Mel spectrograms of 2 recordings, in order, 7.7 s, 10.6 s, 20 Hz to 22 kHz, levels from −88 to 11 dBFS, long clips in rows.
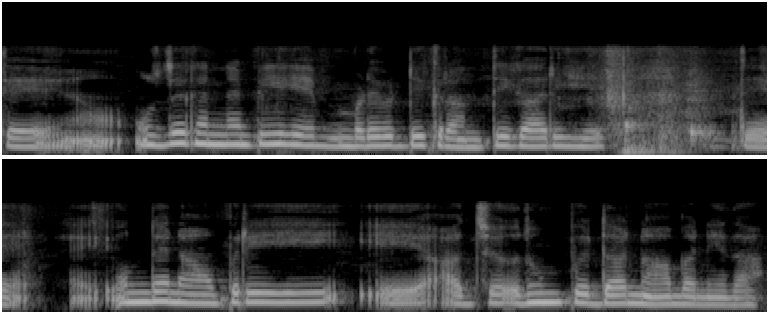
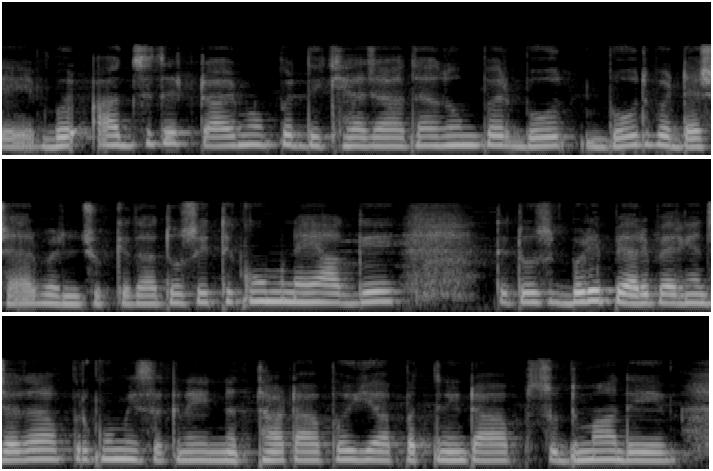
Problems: none marked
